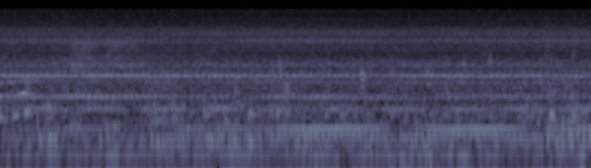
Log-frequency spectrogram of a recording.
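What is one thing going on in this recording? Liquid pours in a thin stream into a metal pot.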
